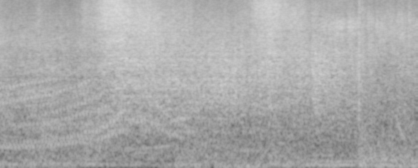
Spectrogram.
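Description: A laser beam zaps and hums.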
